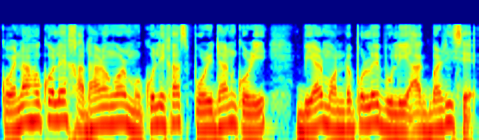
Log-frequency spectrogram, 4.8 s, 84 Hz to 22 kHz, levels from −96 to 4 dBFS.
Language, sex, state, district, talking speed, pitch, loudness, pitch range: Assamese, male, Assam, Kamrup Metropolitan, 140 wpm, 145 Hz, -13 LUFS, 130-175 Hz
